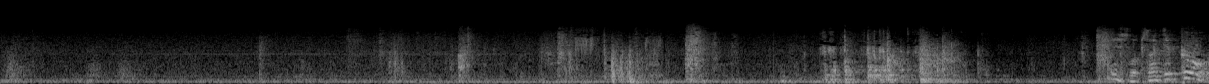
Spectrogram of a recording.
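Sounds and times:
steady low hum: 0:00.0 - 0:12.0
scattered knocks and rustles: 0:05.5 - 0:10.0.

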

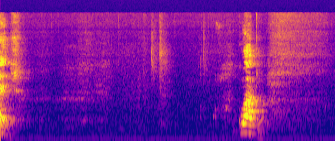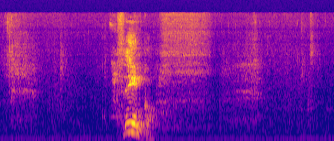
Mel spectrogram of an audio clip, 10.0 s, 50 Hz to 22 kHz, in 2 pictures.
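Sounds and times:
man breathing: 0:00.4 - 0:02.0, 0:03.2 - 0:06.0, 0:07.4 - 0:09.4.

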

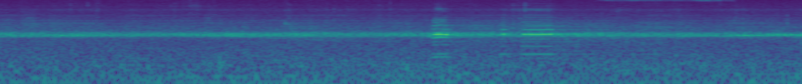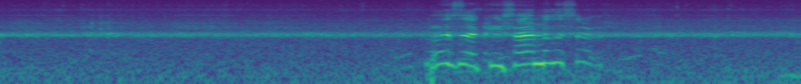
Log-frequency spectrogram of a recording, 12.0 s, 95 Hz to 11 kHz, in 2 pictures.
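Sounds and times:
traffic hum: 0:00.0 - 0:12.0
car horn toots: 0:03.3 - 0:04.3.

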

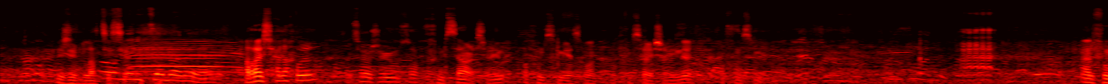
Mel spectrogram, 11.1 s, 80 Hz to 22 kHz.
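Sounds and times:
men's voices: 0:00.0 - 0:11.0
sheep bleating: 0:09.6 - 0:10.0.

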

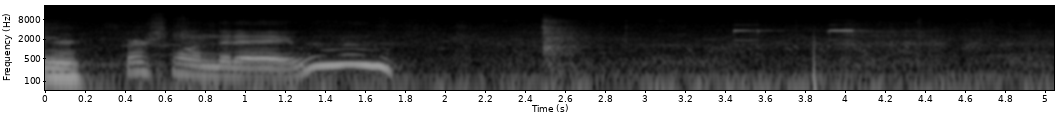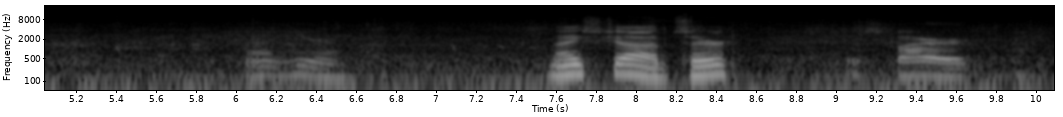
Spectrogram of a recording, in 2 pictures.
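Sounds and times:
faint outdoor background: 0:00.0 - 0:10.0
metal detector beeps: 0:03.4 - 0:04.2.

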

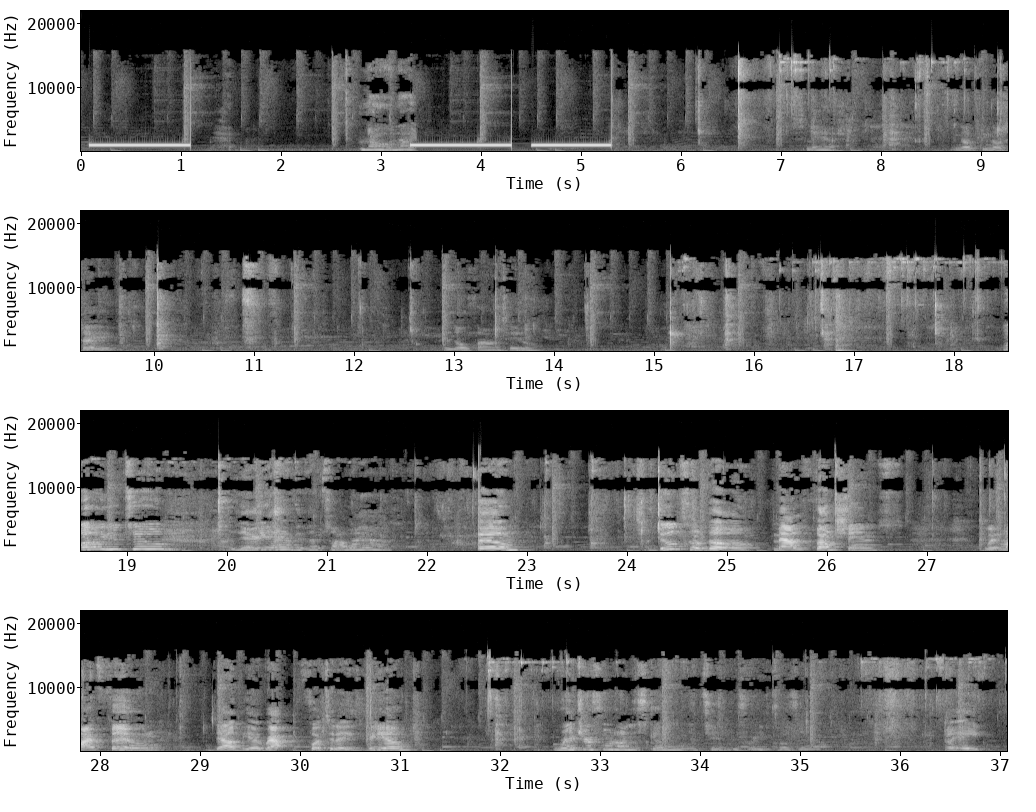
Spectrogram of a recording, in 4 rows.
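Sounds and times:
censor bleep tone: 0:00.0 - 0:01.1, 0:03.3 - 0:05.3.

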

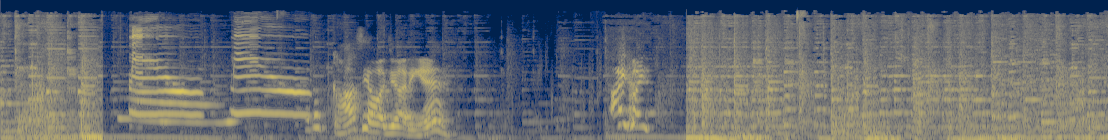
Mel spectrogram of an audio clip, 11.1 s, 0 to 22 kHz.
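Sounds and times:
rhythmic background music: 0:00.0 - 0:11.0
cat meowing: 0:01.1 - 0:03.3.

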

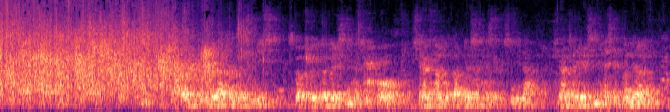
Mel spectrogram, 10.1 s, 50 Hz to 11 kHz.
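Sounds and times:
congregation applauding: 0:00.0 - 0:04.8
man speaking: 0:02.6 - 0:10.0.

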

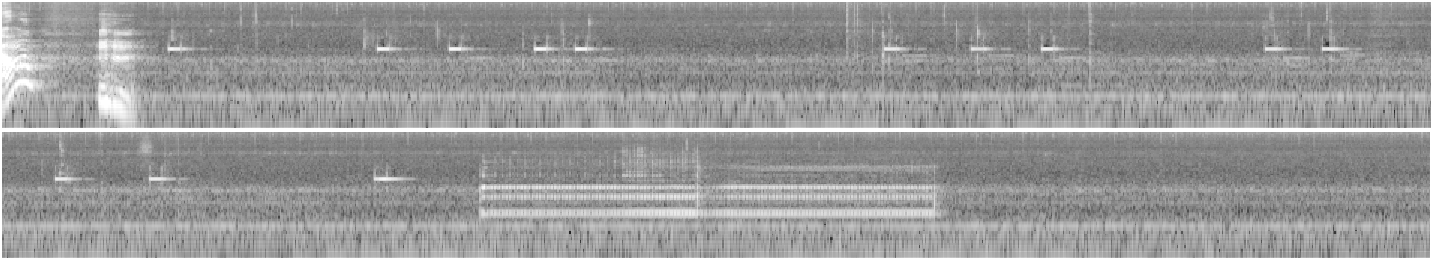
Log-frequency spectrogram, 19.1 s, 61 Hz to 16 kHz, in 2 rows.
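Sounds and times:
phone ringing tone: 0:12.0 - 0:15.9.

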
